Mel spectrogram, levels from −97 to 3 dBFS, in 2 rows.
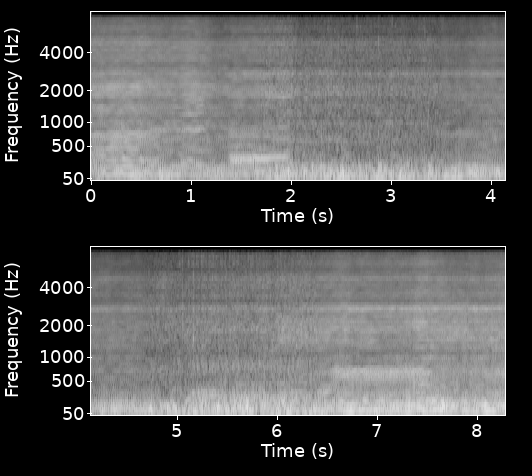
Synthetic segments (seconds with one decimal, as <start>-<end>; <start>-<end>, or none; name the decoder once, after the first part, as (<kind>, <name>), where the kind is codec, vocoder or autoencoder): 0.0-1.7 (vocoder, Vocos); 3.5-4.7; 6.4-8.3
